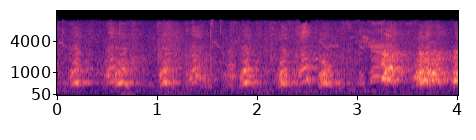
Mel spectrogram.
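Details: Young male Border Collie Buttons, in training as a 2012 futurity prospect, barks in a rapid run of short, sharp yips, speeding up and growing denser toward the end, with a faint voice underneath.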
